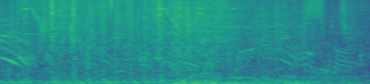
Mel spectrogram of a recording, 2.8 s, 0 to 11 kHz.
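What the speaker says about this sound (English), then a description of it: "I'm shooting the fuck out of him too" Soldier 76's rapid gunfire in the video game Overwatch 2, a dense close burst of shots and impacts that runs continuously, partly under a player's talk.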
